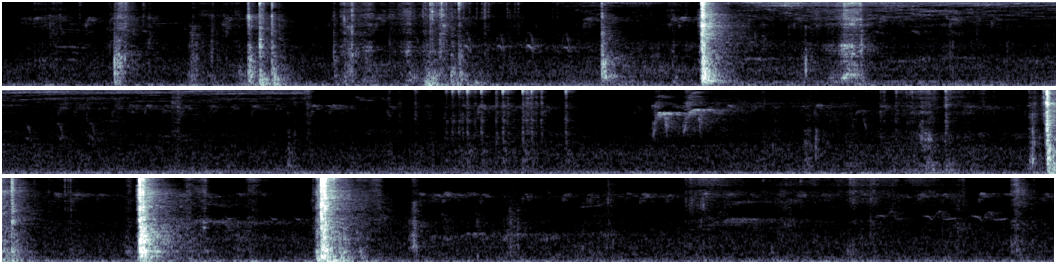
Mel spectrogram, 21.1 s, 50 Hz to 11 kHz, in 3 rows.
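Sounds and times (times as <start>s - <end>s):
faint high chirping: 3.5s - 12.2s.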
